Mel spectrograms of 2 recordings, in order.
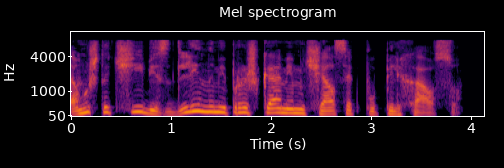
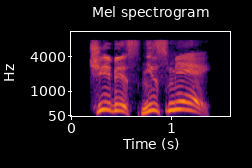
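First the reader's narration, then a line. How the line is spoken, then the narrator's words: Adult shouting. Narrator (Russian): кричал кто-то из взрослых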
